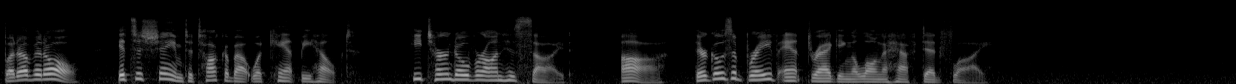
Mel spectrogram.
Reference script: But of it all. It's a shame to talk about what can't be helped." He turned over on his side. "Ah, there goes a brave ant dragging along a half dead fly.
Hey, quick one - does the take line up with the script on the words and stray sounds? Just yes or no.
yes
